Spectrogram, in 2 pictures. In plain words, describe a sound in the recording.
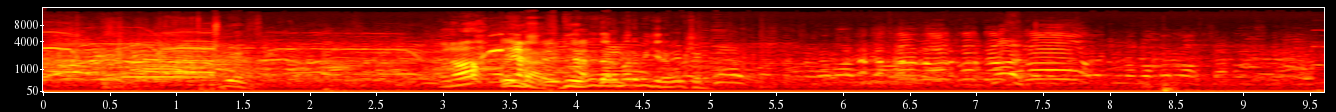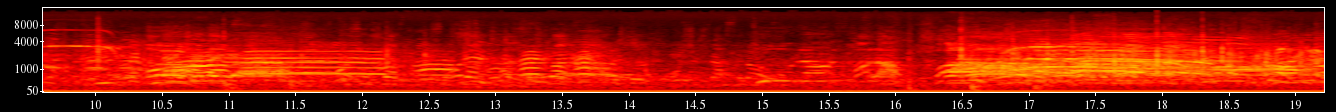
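A crowd shouts and cheers.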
